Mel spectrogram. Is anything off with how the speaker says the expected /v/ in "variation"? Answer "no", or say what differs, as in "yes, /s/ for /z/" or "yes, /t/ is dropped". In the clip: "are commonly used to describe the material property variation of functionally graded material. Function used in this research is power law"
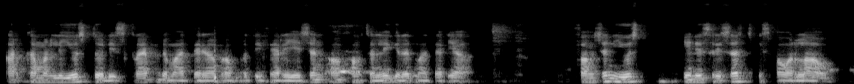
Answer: yes, /f/ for /v/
